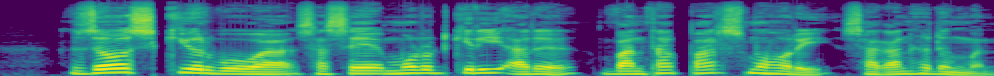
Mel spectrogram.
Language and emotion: Bodo, neutral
